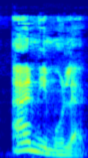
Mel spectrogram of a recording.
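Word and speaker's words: anímula: Ánímula, con acento en la A, como esdrújula, ánímula.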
